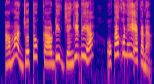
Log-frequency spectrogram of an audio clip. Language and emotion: Santali, angry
